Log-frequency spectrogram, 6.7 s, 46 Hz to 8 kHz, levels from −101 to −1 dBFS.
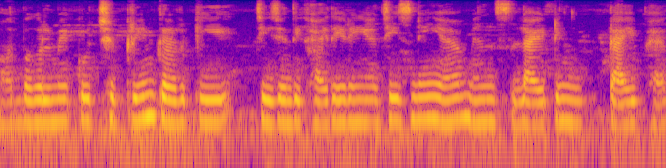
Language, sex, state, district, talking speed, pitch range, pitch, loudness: Hindi, female, Uttar Pradesh, Muzaffarnagar, 170 wpm, 180-195 Hz, 185 Hz, -18 LUFS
